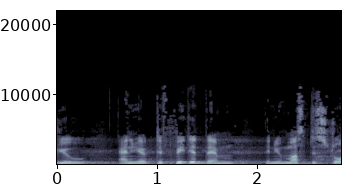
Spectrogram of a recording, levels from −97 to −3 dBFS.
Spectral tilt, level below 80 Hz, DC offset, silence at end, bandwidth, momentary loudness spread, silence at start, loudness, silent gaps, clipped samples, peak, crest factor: -5 dB/octave; -68 dBFS; under 0.1%; 0 s; 11.5 kHz; 11 LU; 0 s; -35 LUFS; none; under 0.1%; -16 dBFS; 18 dB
